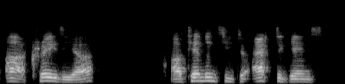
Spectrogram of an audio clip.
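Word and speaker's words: akrasia: nature of what they called atracia which is pronounced are crazier our tendency to act against our better judgment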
